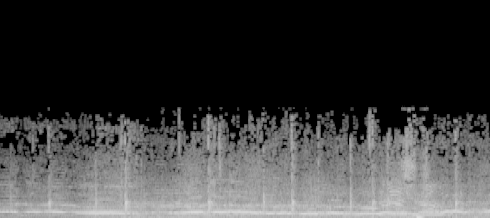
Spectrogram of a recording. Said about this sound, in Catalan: Doncs, evidentment, aquests són els crits dels aficionats de la pella que han vingut fins aquí i que no només n'hi ha a, a la part baixa. I escolteu, escolteu.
